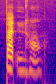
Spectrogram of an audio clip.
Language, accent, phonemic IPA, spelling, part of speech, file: English, US, /ˈbʌtənˌhoʊl/, buttonhole, noun / verb, En-us-buttonhole.ogg
- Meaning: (noun) 1. A hole through which a button is pushed to secure a garment or some part of one 2. A flower worn in a buttonhole for decoration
